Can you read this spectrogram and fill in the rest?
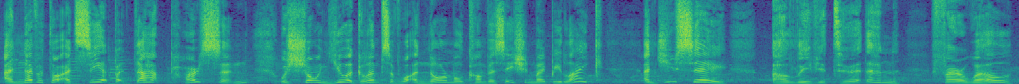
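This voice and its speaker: Man playing a high-pitched, exasperated nagging sidekick. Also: expressive, moderate pace, soft background music. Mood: exasperated, scolding. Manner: sarcastic, scolding. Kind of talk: audio drama acting.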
